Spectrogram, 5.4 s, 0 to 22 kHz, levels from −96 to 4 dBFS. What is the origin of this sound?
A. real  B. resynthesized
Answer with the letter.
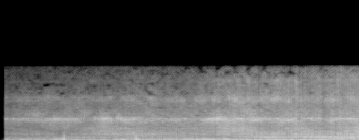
B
